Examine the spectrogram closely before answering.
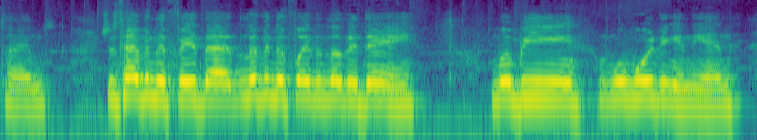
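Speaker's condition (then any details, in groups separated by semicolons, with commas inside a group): Brain injury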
